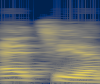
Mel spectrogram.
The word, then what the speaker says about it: Etienne: Is it Et I think it's Etienne. I believe it's I think the word antenna. You remove the A and you put ETN.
